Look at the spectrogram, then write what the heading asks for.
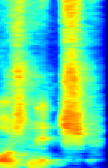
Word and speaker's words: Bosnich: I know who it is now, but I can't say it's Bosnic or Bosnich. That's the one, Bosnich.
